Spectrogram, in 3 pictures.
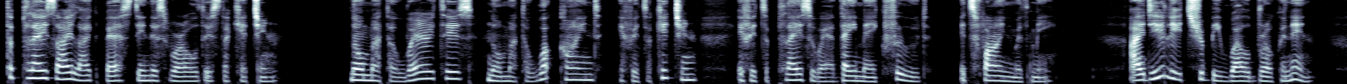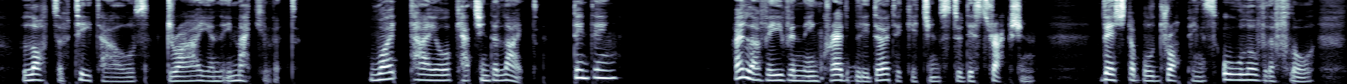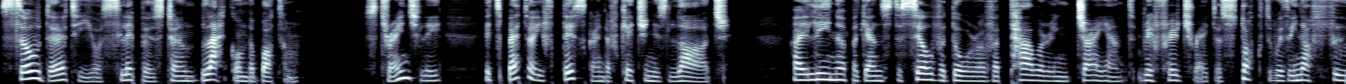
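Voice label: Japanese English F Narration, female, accent of Japan; voice over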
